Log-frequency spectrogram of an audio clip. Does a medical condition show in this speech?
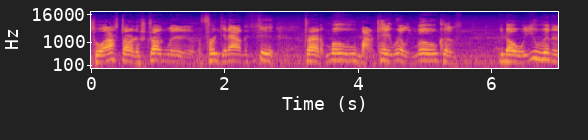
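Yes: cerebral palsy; from birth.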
